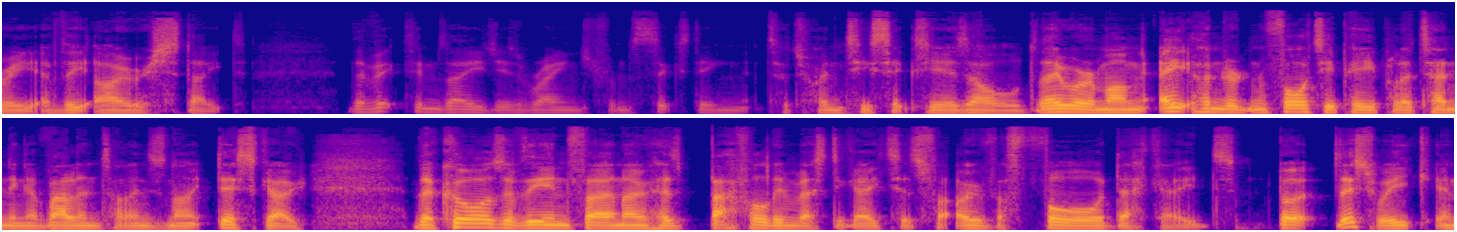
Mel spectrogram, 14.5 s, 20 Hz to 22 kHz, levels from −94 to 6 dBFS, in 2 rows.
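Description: From 5.81 to 5.95 s, after "were among", a lost packet rebuilt from error correction plays about 80 ms as a rougher, noisier low-bitrate copy, not a gap or smeared concealment.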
